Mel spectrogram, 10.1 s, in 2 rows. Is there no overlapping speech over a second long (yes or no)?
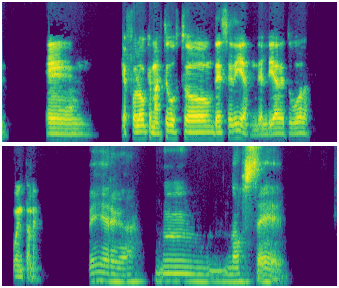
yes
